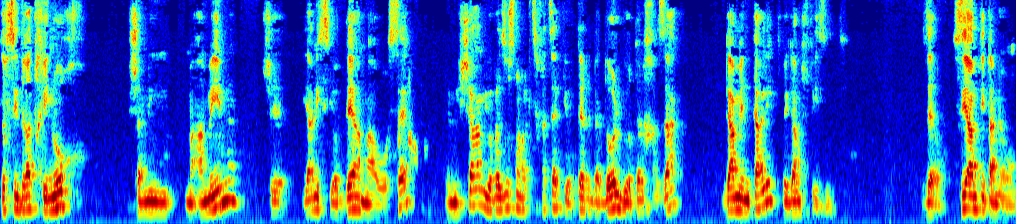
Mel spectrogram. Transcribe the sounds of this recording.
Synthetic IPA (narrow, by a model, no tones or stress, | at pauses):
zosidʁat̪χinuχ | ʃeanimaamin | ʃe̞ | janisjo̞deamauose̞ | vemiʃamjovezusmanʁakt͡si̥χlat͡se̞tjo̞te̞ʁɡado̞lvejo̞te̞ʁχazak̚ | ɡamːe̞ntalitveɡamfizit̪ | ze̞usijamtitaneum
